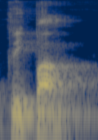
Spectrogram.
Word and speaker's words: कृपा: उच्चारण क्या होगा उसका, कृपा, कृष्णा, दृष्टि। समझ में आ रहा है, री का साउंड आ रहा है तो तीनों में क्या हो रहा है, री का उच्चारण हो रहा है, रिवाज में नहीं हो रहा है।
